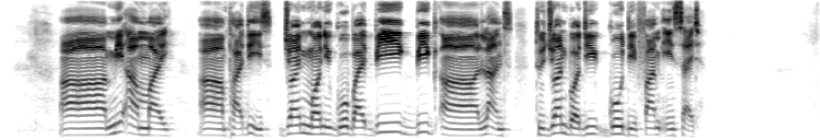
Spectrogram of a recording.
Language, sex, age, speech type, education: Nigerian Pidgin, male, 30-45, spontaneous, tertiary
